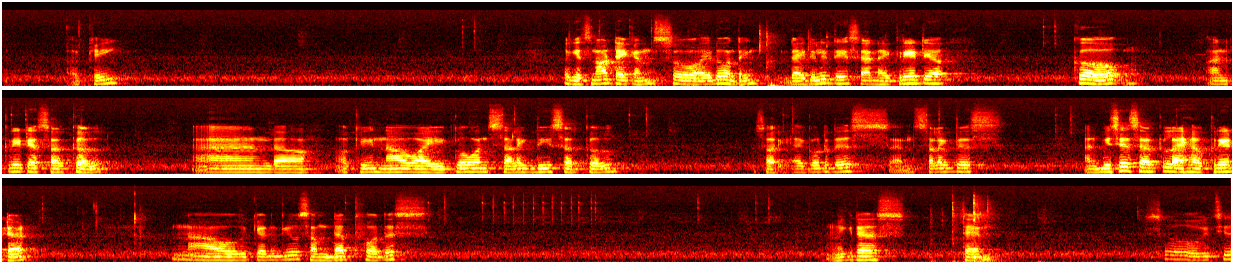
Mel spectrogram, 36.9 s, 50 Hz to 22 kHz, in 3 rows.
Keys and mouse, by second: 0.6 click, 5.8 click, 6.4 click, 7.6 Delete, 8.2 shift+a, 17.3 click, 20.1 click, 21.5 click, 24.0 middle click, 28.1 click, 29.4 click, 29.6 click, 29.8 click, 30.0 click, 30.2 click, 30.3 click, 32.1-34.9 drag, 35.9-36.8 middle drag.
